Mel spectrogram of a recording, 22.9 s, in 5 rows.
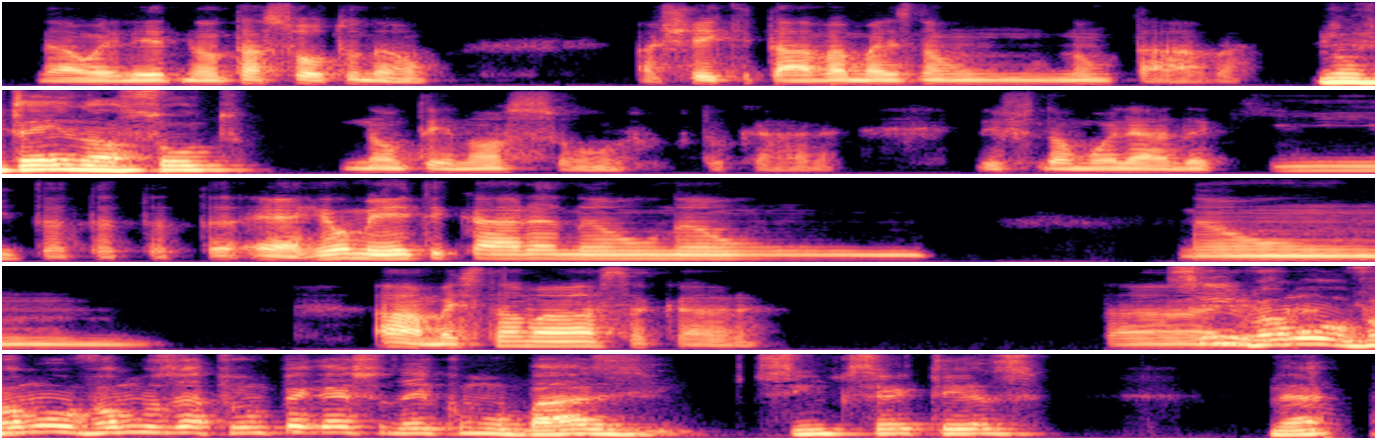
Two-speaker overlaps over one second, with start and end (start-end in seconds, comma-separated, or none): none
